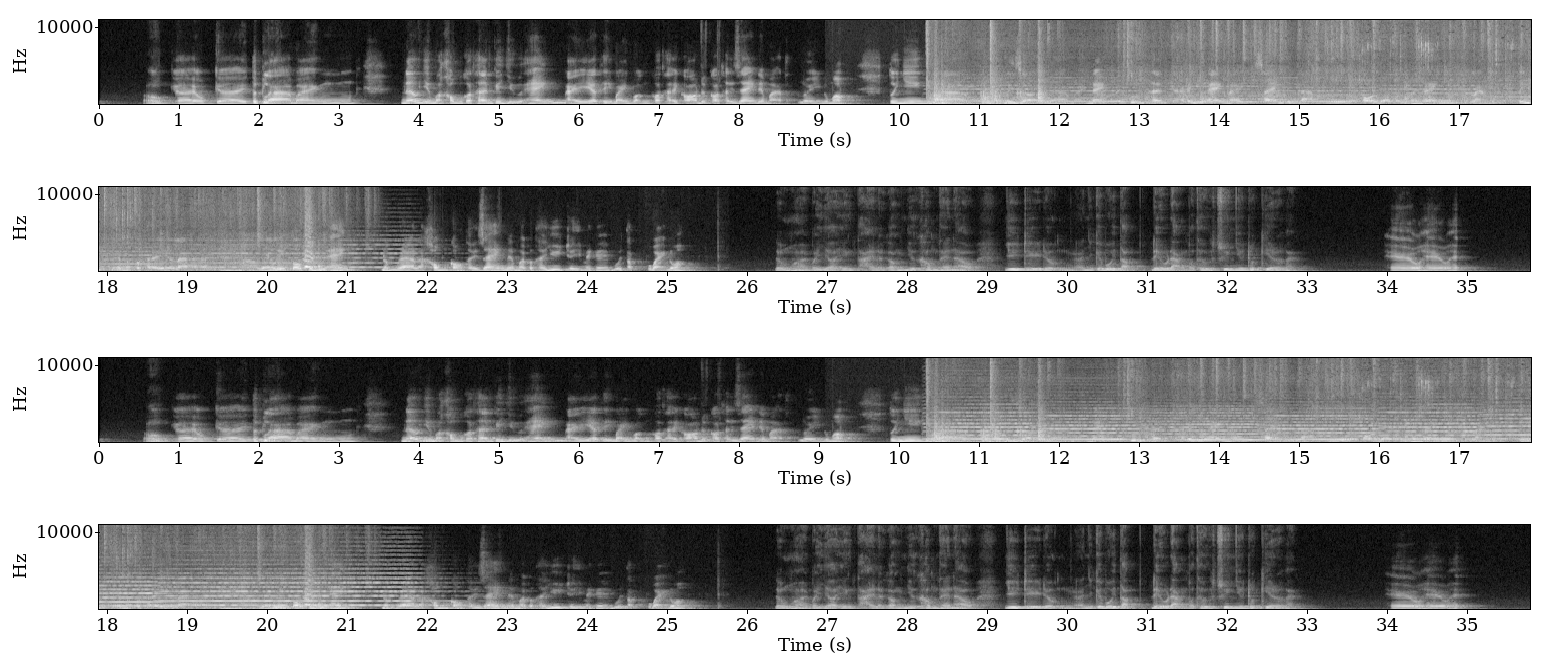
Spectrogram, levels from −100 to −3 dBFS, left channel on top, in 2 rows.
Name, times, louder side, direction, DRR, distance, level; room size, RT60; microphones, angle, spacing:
voice 1, 0.6-3.5 3.8-17.5 17.7-21.1 21.4-24.5 24.8-25.2 34.0-34.9, left 2 dB, 85° left, 12 dB, 1.0 m, -22 dB
sound 1, 9.3-9.4 10.3-21.4 22.1-22.2 25.6-25.7, left 3 dB, 20° left, 0.8 m, -26 dB
sound 2, 10.3-22.4, right 7 dB, 40° right, 0.4 m, -26 dB
voice 2, 16.3-16.7 19.4-19.9 22.3-22.4 26.3-32.9, right 1 dB, 5° right, 1 dB, 1.7 m, -27 dB
9.9 x 8.5 x 8.1 m, 0.70 s
head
